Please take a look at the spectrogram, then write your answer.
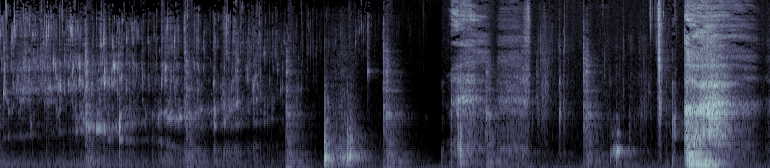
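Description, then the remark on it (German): Water runs from a tap into a glass in short, uneven pours, splashing and ending in a louder gush, with no one speaking. “Ein Glas Wasser. Ja, natürlich. Einen Moment bitte.”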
